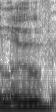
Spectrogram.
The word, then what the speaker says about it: Louvre: what it is the louvre in in france right yes it has an r at the end but you don't pronounce it or an e at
